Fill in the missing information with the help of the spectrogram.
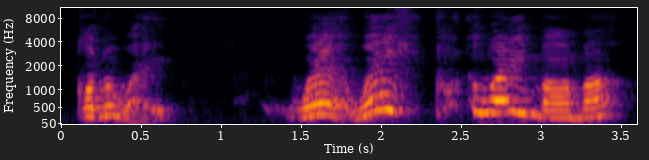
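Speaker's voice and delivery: high, rising panicked questions; a girl suddenly afraid for her friend; alarmed child. A narrator's reading. Girl alarmed, mother says he's gone.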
